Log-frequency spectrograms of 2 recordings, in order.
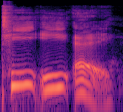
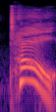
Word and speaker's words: tea: The word tea is now spelled T-E-A, and it's pronounced tea. But before it was tea, it was pronounced tay. It was spelled T-A-E, not T-E-A. And then before it was tay, it was pronounced che. And before it was che, it was pronounced chai.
